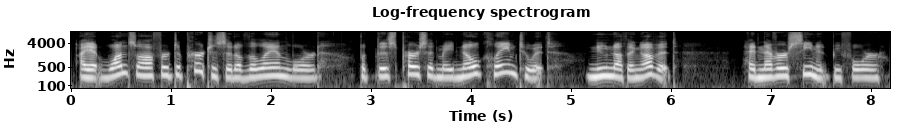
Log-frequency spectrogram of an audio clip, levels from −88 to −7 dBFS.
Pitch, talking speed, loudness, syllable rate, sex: 230 Hz, 185 wpm, -18 LUFS, 5.5 syllables/s, female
